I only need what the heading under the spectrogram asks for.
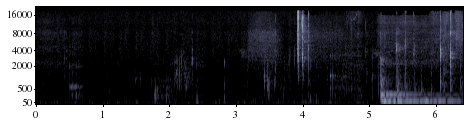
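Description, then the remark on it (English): Wet swallowing sounds as someone gulps a beer, a series of soft clicks and gulps, followed by a sudden louder, sustained rush of noise near the end. “Right, let's have a go on it then. I don't think I'm going for a steady gulp.”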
